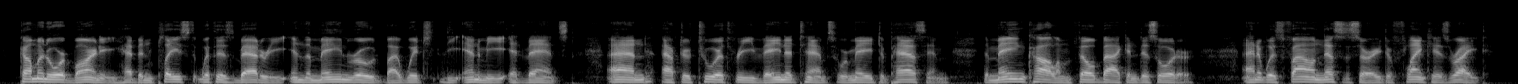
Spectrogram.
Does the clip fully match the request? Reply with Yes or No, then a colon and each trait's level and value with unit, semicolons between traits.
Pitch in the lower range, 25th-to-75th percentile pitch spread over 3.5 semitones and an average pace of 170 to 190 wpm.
No: low, 100 Hz; average, 3.0 semitones; average, 180 wpm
